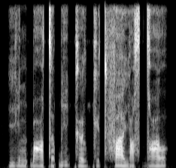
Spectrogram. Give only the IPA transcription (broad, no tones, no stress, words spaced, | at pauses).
jinɓɑtə ɓikʲɔlʲ kʲøtfajɑs dˤəo̯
